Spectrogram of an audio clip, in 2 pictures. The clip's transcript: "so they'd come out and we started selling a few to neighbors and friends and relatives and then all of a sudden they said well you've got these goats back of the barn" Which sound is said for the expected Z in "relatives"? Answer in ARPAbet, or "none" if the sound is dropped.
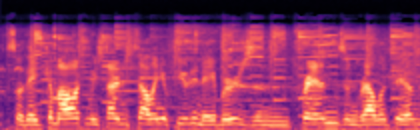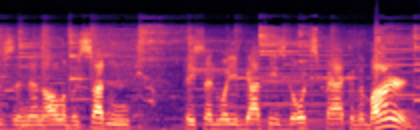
Z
